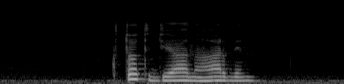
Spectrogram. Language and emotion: Russian, neutral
